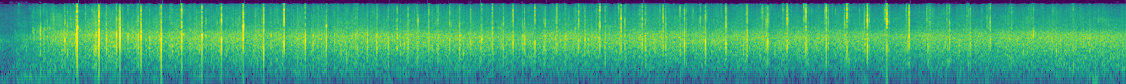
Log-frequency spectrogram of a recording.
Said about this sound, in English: I invite them to stand, and I invite us to recognize them with applause.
